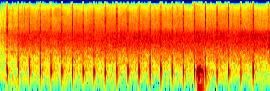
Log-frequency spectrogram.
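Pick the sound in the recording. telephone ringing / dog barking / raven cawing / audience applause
audience applause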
